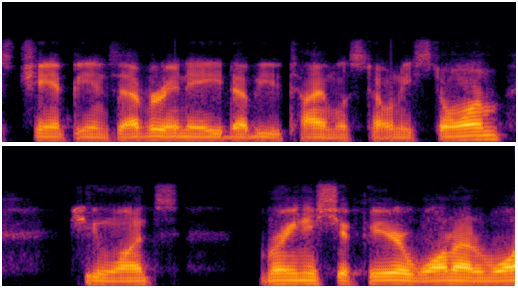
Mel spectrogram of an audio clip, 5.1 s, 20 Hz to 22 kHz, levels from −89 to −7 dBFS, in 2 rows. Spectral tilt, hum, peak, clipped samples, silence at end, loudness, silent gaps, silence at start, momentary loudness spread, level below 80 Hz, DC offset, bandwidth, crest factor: -6 dB/octave; none; -4 dBFS; under 0.1%; 0 s; -24 LUFS; none; 0 s; 10 LU; -56 dBFS; under 0.1%; 7.4 kHz; 20 dB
